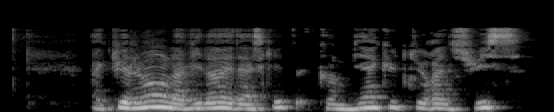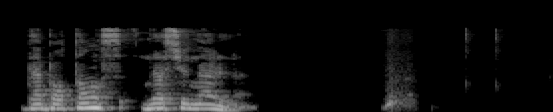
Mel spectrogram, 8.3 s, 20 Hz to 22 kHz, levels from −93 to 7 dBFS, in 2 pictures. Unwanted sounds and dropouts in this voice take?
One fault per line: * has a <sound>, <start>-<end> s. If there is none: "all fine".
* has a whoosh, 7.0-7.3 s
